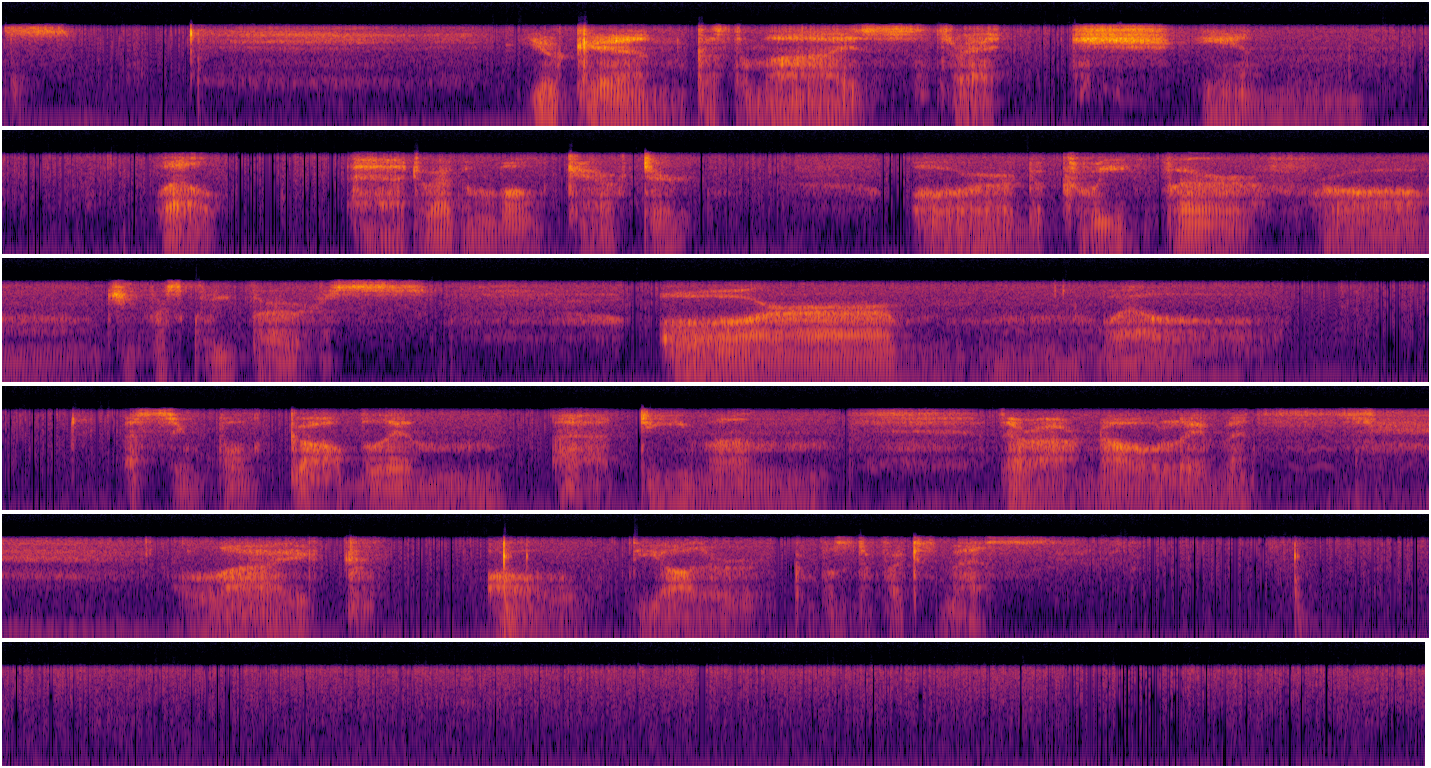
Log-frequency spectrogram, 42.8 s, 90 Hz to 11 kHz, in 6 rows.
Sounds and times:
Speech: 0.0 - 0.4, 2.6 - 6.9, 7.9 - 8.3, 8.9 - 10.6, 11.7 - 16.5, 17.6 - 20.7, 21.8 - 25.6, 26.4 - 28.4, 29.4 - 33.8
Inside, small room: 0.0 - 42.7.

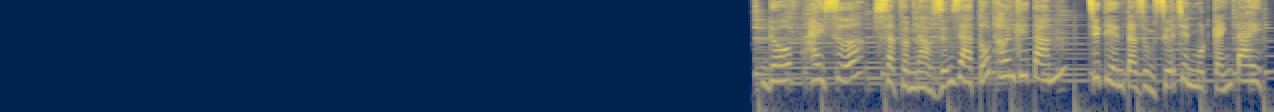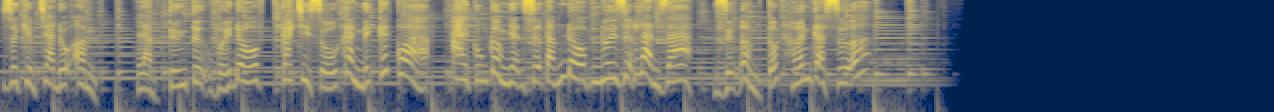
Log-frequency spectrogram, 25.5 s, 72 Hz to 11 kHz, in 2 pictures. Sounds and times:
Music: 7.5 - 22.4
Speech: 7.6 - 21.5.

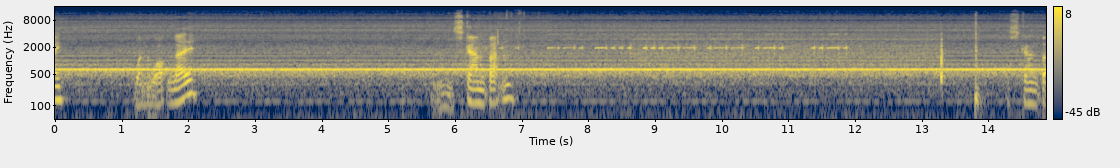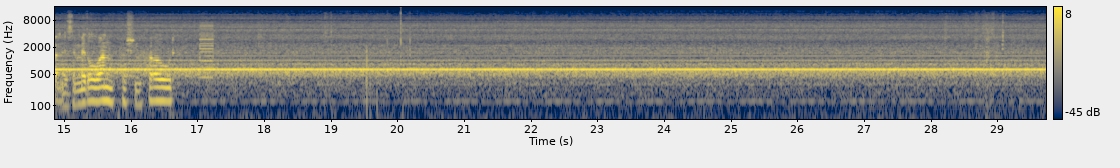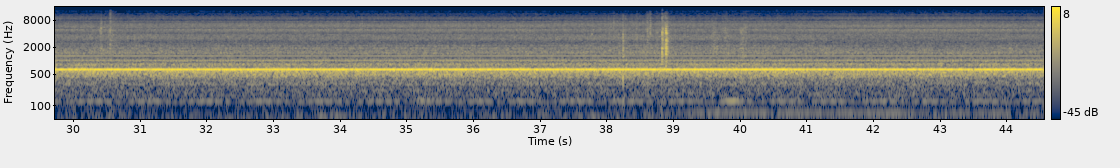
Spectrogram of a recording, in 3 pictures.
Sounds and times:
Speech: 0.0 - 0.2, 1.2 - 2.2, 5.7 - 7.0, 14.3 - 16.7
Radio: 1.2 - 2.2, 5.6 - 7.1, 8.6 - 13.4, 14.4 - 16.7.

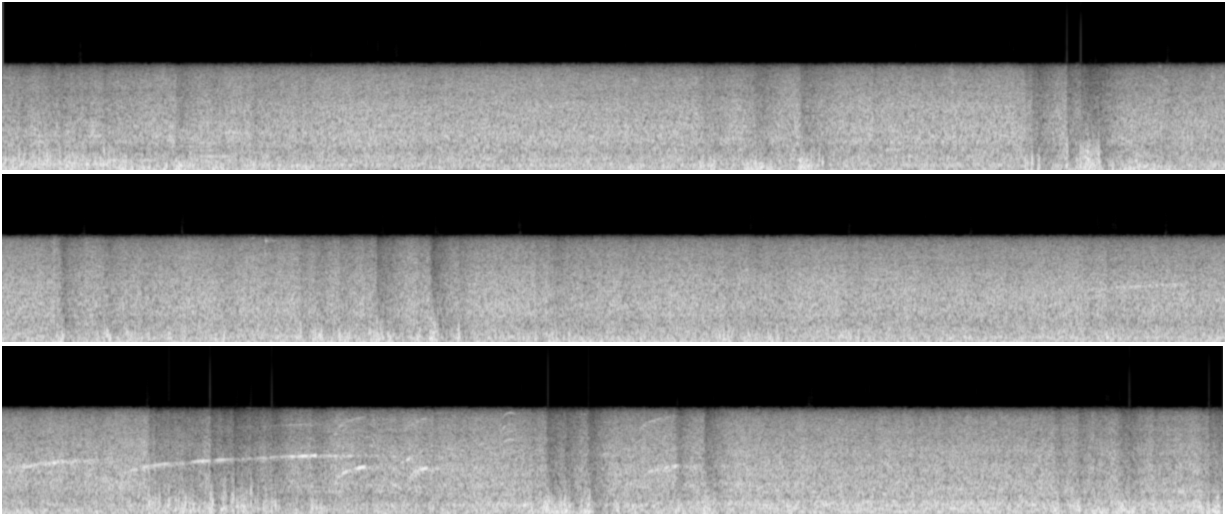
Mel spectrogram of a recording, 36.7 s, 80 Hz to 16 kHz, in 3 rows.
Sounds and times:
Police car (siren): 23.1 - 29.7, 30.6 - 31.6.

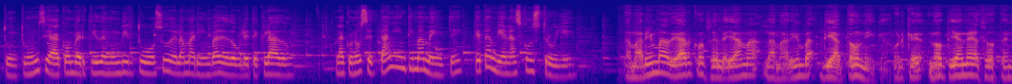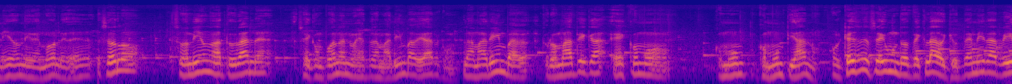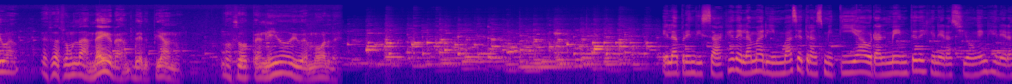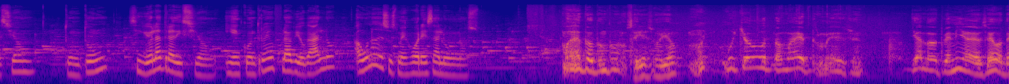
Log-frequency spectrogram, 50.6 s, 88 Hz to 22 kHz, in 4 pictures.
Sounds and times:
Marimba, xylophone: 0.0 - 50.5.

